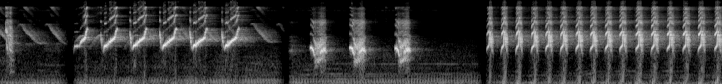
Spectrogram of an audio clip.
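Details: Black-winged myna giving rising squawking notes in a quick sequence, a few separate harsh calls, then a long run of rapid clipped chirps.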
